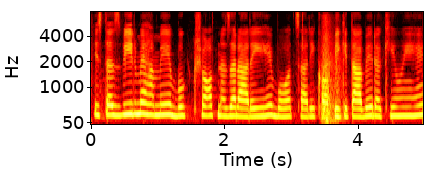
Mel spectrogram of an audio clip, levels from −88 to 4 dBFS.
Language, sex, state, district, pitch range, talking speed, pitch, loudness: Hindi, female, Chandigarh, Chandigarh, 220-255 Hz, 180 wpm, 235 Hz, -15 LUFS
